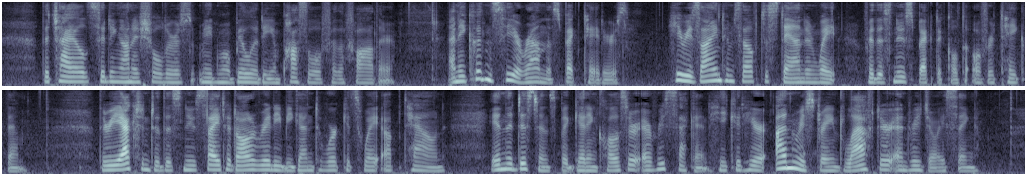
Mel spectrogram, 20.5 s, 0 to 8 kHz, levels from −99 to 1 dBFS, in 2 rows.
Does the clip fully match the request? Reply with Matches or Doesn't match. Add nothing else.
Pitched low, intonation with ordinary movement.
Doesn't match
